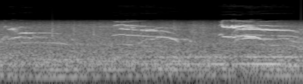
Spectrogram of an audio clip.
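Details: Hungry kittens at a cat cafe, soft drawn-out meows at first, then a louder, shrill cluster of overlapping cries near the end, over a steady low background noise.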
